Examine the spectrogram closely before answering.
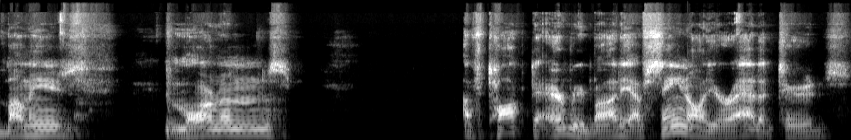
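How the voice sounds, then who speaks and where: A man speaks at a fairly slow pace with lively intonation. He leaves long, frequent pauses. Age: 60s. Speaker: livestreamer. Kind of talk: late-night livestream chat. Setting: live stream at night. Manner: animated, rambling and profane.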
